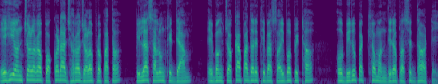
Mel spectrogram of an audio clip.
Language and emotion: Odia, neutral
